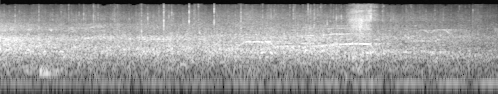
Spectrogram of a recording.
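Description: Audience applause dying away gradually, with a few faint voices in the crowd.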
